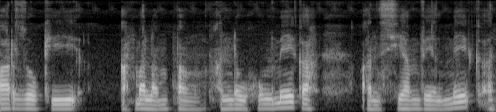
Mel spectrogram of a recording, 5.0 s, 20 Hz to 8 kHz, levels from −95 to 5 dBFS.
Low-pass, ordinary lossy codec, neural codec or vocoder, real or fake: none; none; none; real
